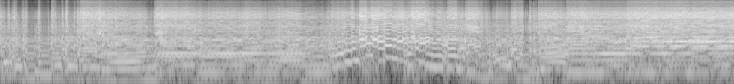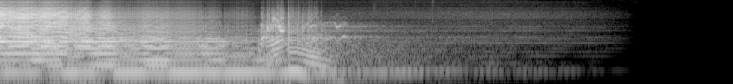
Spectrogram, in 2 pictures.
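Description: Harmony Juno electric guitar played through an amp with the fuzz cranked: thick, distorted held notes with bends. A quick slide down at about thirteen seconds lands on a final low note that fades out over about four seconds.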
